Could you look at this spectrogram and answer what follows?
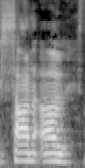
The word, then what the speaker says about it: Son-Ugh: I just wanted to bring it up because it has a character named Son-Ugh the Bog Hog. – Yes, it's spelled, fucking S-O-N... – U-G-H. Like, ugh, like a caveman would say.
